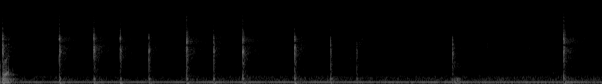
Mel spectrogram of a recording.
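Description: Chalk writing on a chalkboard: a run of irregular sharp taps and short scrapes, about two a second, as the letters are written, over a steady low hum.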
